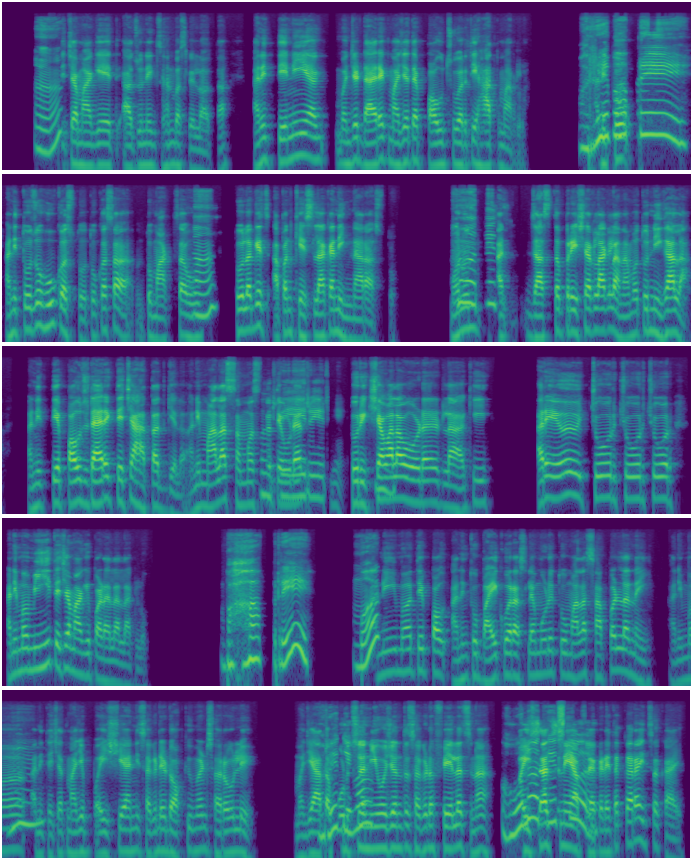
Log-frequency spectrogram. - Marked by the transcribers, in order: in English: "पाउचवरती"; surprised: "अरे बापरे!"; in English: "पाउच"; surprised: "बापरे! मग?"
- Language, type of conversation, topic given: Marathi, podcast, प्रवासात तुमचं सामान कधी हरवलं आहे का, आणि मग तुम्ही काय केलं?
